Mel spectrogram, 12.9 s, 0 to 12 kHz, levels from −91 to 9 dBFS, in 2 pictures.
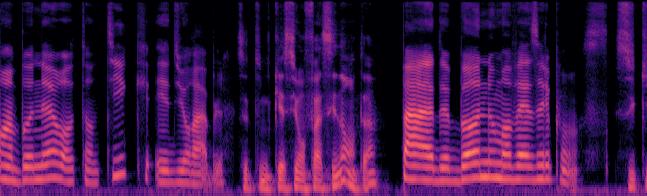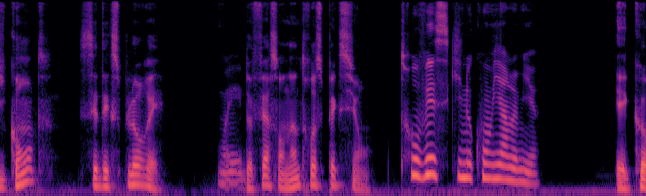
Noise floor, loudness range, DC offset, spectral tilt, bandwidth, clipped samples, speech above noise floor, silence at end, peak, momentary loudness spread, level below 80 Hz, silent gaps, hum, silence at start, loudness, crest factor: -68 dBFS; 8 LU; under 0.1%; -5 dB/octave; 12 kHz; under 0.1%; 40 dB; 0 s; -6 dBFS; 15 LU; -52 dBFS; none; none; 0 s; -28 LUFS; 22 dB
